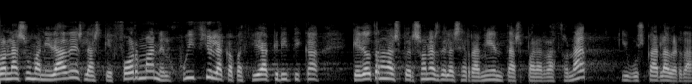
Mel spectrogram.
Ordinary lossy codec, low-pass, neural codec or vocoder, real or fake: none; none; none; real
